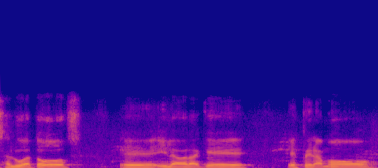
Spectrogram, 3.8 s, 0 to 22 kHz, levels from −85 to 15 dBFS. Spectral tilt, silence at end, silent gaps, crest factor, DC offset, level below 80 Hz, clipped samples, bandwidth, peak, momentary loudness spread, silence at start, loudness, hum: -6 dB/octave; 0 s; none; 14 dB; under 0.1%; -64 dBFS; under 0.1%; 9.6 kHz; -6 dBFS; 10 LU; 0 s; -20 LUFS; none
